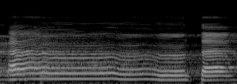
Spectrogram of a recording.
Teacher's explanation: নুন সাকিন ও তানবিনের পরে যদি এই 15টি হরফের একটি হরফ আসে তাহলে এটি ইখফা গুন্না হবে। এই নুন সাকিনের পরে তা আসছে ইখফার হরফ, এজন্য এটা ইখফা গুন্না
